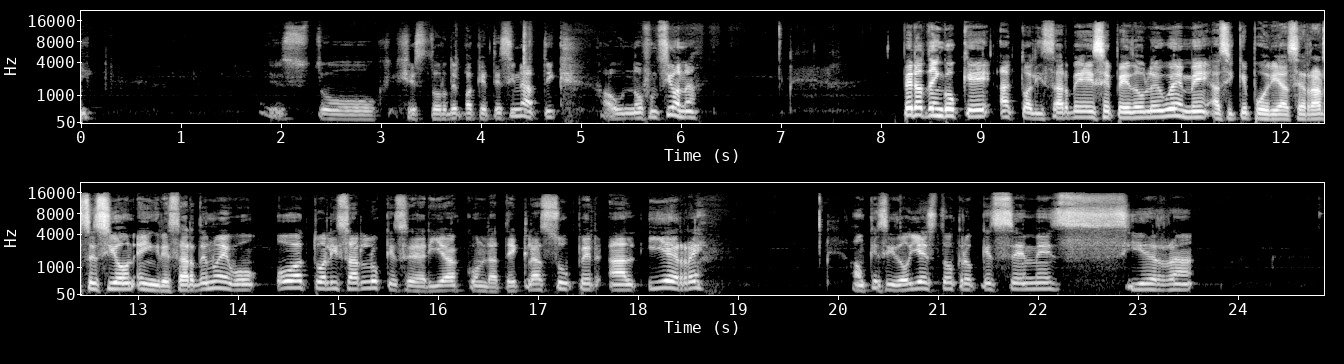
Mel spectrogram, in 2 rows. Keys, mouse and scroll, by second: 3.7 Down, 4.4 Return, 24.8 click.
